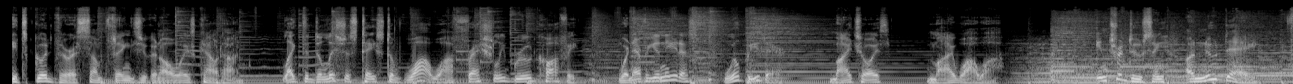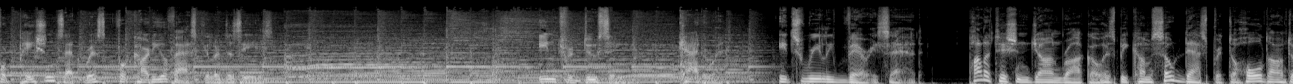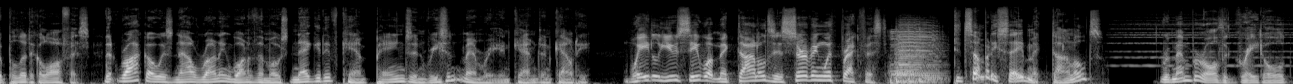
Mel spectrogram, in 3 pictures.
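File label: commercial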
